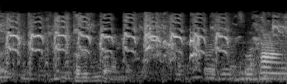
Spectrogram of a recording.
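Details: Baby black-headed caique in a shop, being hand-fed at about six weeks old, giving a rapid series of rasping, squealing begging notes, repeated several times a second, with a person talking alongside.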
